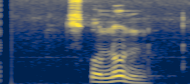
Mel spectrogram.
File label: "colibri", Q'eqchi'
